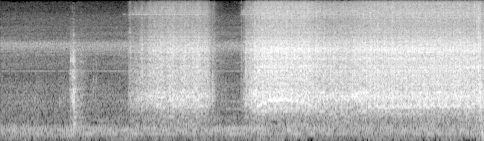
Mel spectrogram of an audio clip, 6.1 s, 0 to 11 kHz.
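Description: Brushless electric motor spinning the gears of a 3D-printed RC car's three-speed transmission, giving a gear whir. It runs in a short burst of about a second, stops briefly, then spins up again and runs steadily. A single click comes just before the first burst.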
